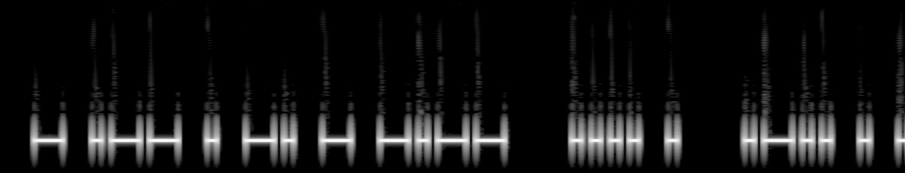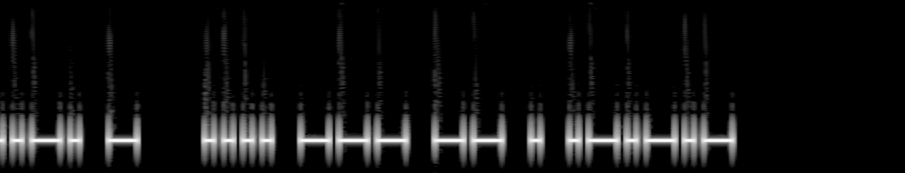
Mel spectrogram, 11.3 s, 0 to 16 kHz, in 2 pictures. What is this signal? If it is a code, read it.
Morse code, heard as a keyed tone, about 21 wpm, 700 Hz. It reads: TWENTY HE LEFT HOME.
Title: Sentences with 4-Word Phrases - 20wpm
